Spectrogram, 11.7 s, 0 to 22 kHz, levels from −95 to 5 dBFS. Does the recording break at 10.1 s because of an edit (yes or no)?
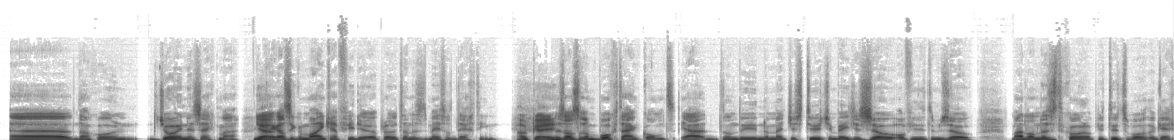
no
